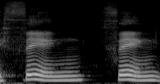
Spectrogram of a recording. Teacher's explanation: your tongue kind of curls up towards the back of your mouth and blocks the air in the back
